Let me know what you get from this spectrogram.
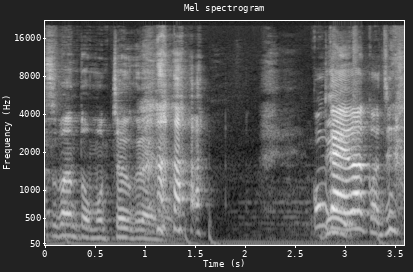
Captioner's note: laugh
